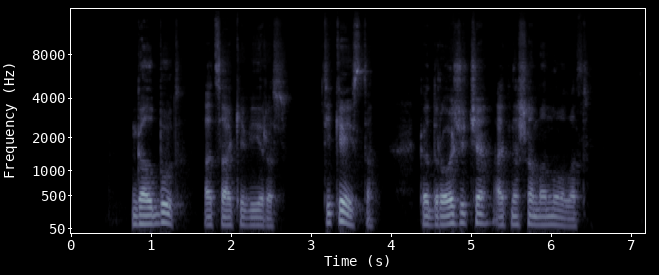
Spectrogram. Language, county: Lithuanian, Telšiai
